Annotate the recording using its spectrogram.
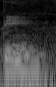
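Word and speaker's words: Bin: And then Bean's, B-I-N, and he pronounces it Bean.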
